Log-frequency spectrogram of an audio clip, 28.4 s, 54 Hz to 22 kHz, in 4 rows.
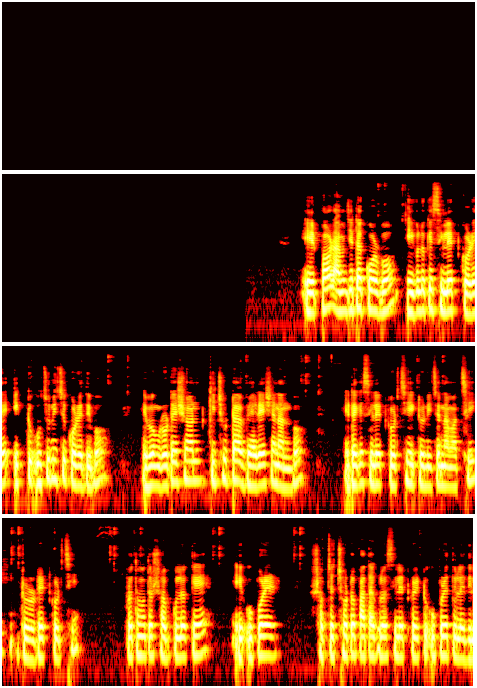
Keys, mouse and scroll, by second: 0.0 click, 0.1 shift+middle click, 0.3 alt+a, 0.3 b, 0.6 click, 1.8 shift+middle click, 2.2 Tab, 2.3 middle click, 2.5 click, 2.7 scroll up 2, 2.8 shift+middle click, 2.9 alt+a, 3.0 b, 3.2 middle click, 3.4 click, 3.7 alt+a, 3.8 middle click, 4.1 b, 4.7 middle click, 4.8 click, 5.0 middle click, 5.1 alt+a, 5.4 click, 5.7 click, 6.3 a, 6.4 middle click, 6.5 shift+middle click, 6.7 Tab, 6.8 click, 6.9 middle click, 7.0 Tab, 7.0 shift+middle click, 7.2 alt+a, 7.6 click, 7.9 click, 8.1 Tab, 8.2 middle click, 8.3 click, 8.5 middle click, 8.6 a, 9.6 click, 10.2 middle click, 10.3 alt+a, 10.4 scroll down 1, 10.4 middle click, 10.5 Tab, 10.6-12.2 middle drag, 12.2-12.7 scroll up 2, 12.7 click, 13.1-15.3 middle drag, 15.3 click, 16.0-17.2 middle drag, 17.2 r, 18.0-18.6 middle drag, 18.6 drag, 18.9-19.9 middle drag, 19.9 r, 21.6-22.8 middle drag, 22.8 click, 23.2 shift+drag, 24.4 shift+click, 25.6 shift+click, 26.1-26.9 middle drag, 26.9-27.4 scroll up 1, 27.4 click.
